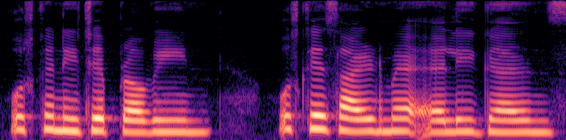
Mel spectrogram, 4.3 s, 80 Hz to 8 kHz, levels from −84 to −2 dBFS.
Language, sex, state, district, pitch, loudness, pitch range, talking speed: Hindi, female, Madhya Pradesh, Bhopal, 210 Hz, -15 LUFS, 200-230 Hz, 115 wpm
